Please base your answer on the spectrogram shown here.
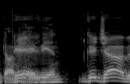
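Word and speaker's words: Dontayvion: Dontavian? Yeah, good job. It's Dontavian Wicks.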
